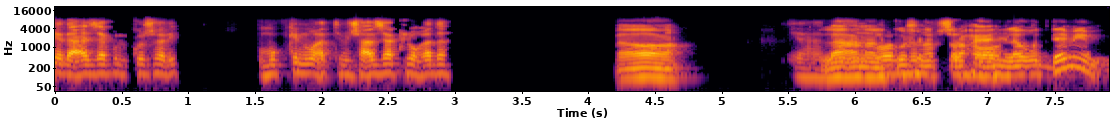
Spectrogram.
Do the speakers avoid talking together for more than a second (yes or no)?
no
